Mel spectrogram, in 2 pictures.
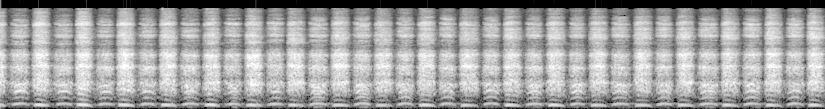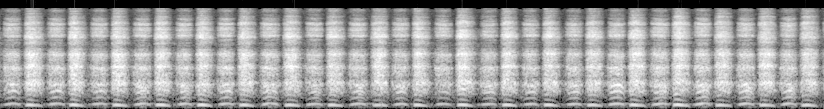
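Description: A man panting rapidly through his open mouth with his tongue stuck out (Dog Breath pranayama): quick, even in-and-out breaths, several a second, with a slight voiced edge on each.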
